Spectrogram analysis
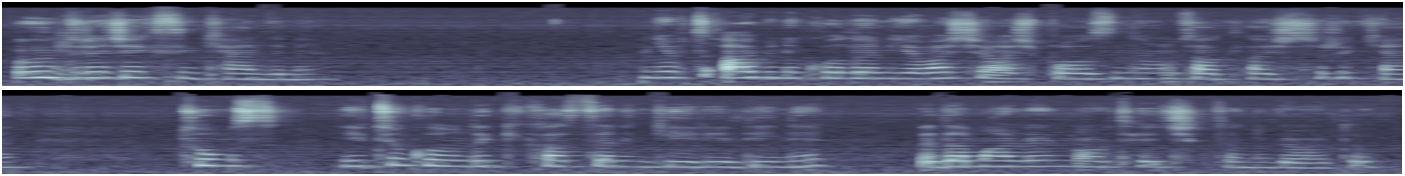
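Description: A woman narrating an audiobook in a steady, even-toned reading. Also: sits high, brisk, a little hiss or hum, rough recording.

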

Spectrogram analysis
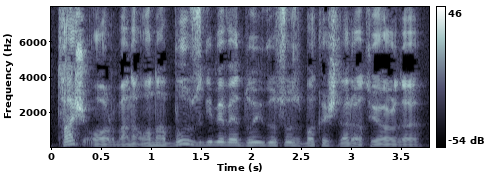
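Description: A man narrating an audiobook in a measured, expressive reading voice. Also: medium pitch, breathy edge.

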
